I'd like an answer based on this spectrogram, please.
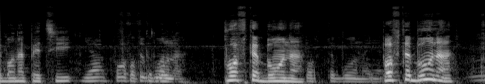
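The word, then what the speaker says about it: poftă bună: Yeah, poftebuna.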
